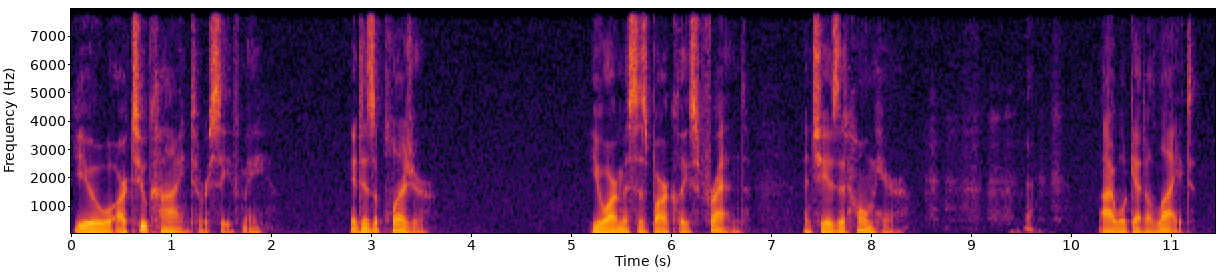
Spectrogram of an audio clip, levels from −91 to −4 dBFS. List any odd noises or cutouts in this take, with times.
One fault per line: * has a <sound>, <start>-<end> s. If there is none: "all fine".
* has a breath, 8.5-10.1 s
